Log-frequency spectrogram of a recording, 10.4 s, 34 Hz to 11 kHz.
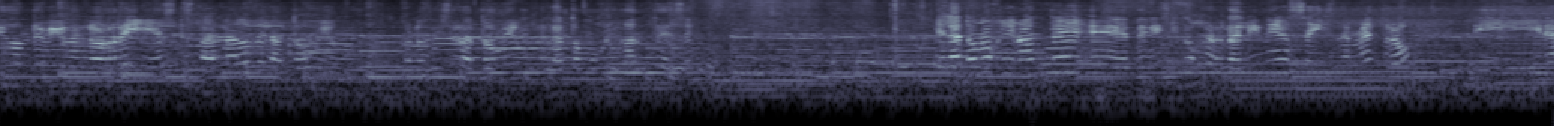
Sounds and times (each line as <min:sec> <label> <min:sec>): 0:00.0 tourist guide in spanish 0:10.3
